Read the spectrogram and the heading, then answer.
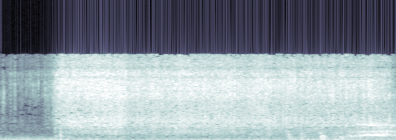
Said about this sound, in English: when you're one or two people and you don't want to set up the grill or whatever, get yourself a cast iron pan, get it nice and hot, and you don't need anything. Maybe just a drizzle of oil on the steak.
